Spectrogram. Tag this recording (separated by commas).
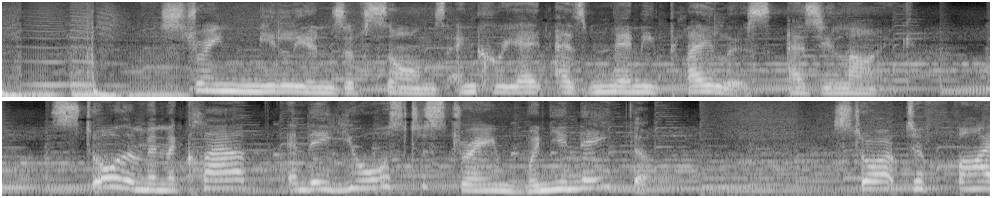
Speech, Music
